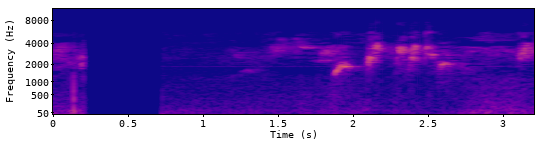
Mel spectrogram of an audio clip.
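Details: Song of an albino sooty-headed bulbul from Vietnam: a short chirp, a silent gap, then a soft whistle building into lively bubbling, sharp chirped notes.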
